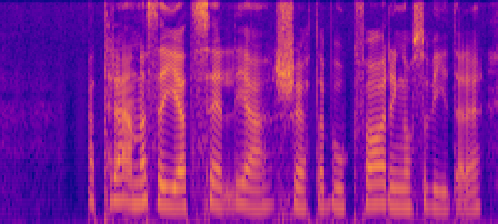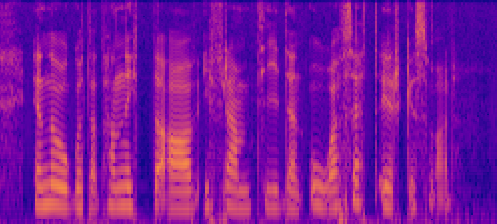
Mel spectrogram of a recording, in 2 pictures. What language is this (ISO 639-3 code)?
swe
